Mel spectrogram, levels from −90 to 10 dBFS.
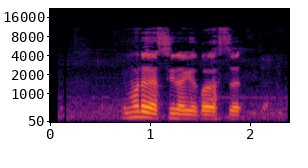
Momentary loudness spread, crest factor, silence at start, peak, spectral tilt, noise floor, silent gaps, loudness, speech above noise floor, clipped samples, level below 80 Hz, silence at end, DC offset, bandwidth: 11 LU; 18 dB; 0.7 s; -6 dBFS; -4.5 dB/octave; -51 dBFS; none; -22 LUFS; 31 dB; under 0.1%; -74 dBFS; 0.25 s; under 0.1%; 11.5 kHz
